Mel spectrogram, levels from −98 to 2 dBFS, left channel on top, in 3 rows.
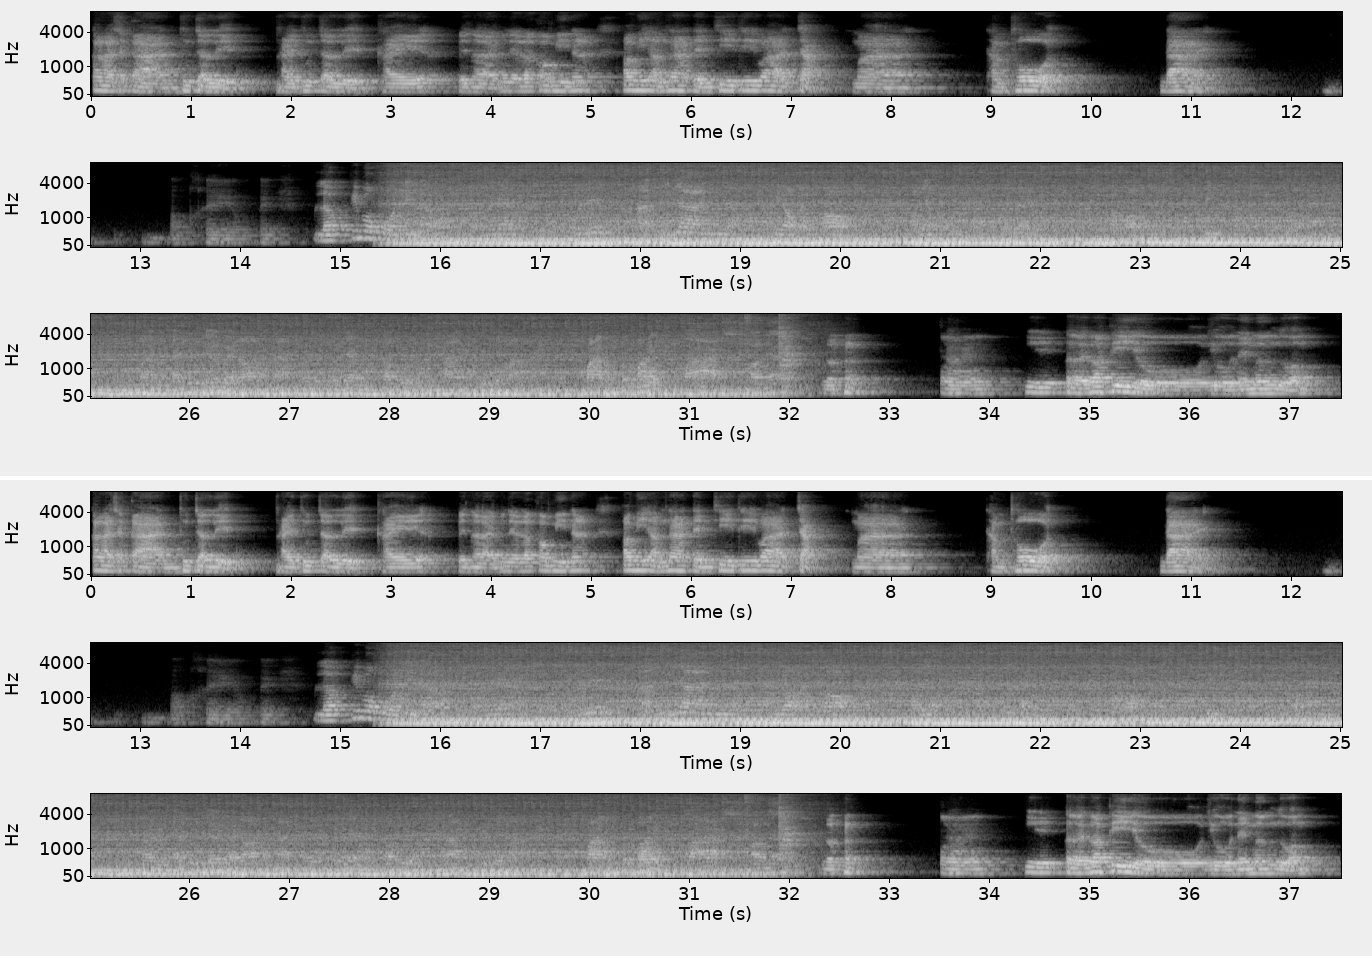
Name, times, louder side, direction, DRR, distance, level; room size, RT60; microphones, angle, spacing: voice 1, 0.0-1.5 1.8-3.4 3.7-5.0 5.3-7.3 7.6-8.2 9.0-9.6 10.7-11.2 30.5-30.6 32.3-32.7 33.5-34.0 34.4-37.2, right 1 dB, 60° right, 3 dB, 1.1 m, -22 dB
voice 2, 13.1-14.3 14.7-20.3 20.7-22.1 22.6-23.4 23.6-25.0 25.5-32.0 33.6-33.8, equal, 45° left, 0 dB, 1.8 m, -29 dB
sound 1, 15.3-32.0, equal, ahead, 1.4 m, -19 dB
7.5 x 6.9 x 3.4 m, 0.86 s
head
